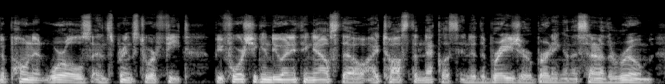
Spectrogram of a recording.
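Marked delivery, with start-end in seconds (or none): none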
